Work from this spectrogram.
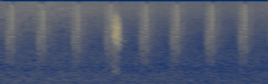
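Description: Footsteps walking across the Konschtat Highlands in Final Fantasy XI, a soft, steady, evenly spaced crunch of about eight steps, moderately faint over a low ambient hum.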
